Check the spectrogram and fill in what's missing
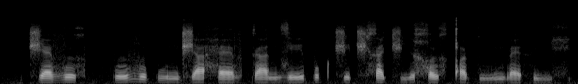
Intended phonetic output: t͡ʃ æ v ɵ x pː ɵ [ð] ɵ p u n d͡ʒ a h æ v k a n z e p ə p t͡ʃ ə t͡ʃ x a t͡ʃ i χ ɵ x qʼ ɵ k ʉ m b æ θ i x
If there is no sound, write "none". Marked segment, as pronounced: v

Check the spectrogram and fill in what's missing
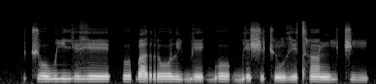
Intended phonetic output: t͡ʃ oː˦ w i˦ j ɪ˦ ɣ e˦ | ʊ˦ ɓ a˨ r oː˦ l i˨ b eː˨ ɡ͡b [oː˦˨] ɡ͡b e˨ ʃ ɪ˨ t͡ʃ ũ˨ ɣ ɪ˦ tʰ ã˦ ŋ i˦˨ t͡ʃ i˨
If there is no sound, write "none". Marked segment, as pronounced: oː˦˨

